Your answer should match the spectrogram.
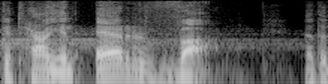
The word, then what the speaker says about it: erva: For those of you who know Spanish, you think about the fact that there's that pronunciation of b as v in many Spanish dialects. That's not an accident. So, erva, in Portuguese, it's erva.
